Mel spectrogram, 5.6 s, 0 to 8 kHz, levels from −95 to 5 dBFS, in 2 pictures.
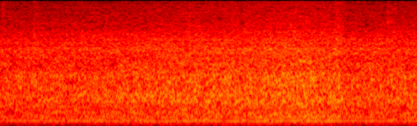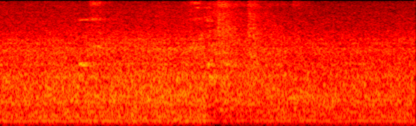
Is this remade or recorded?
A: remade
